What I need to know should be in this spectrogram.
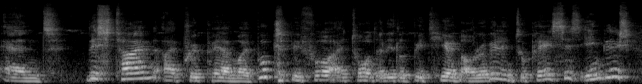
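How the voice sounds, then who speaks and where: With a high-pitched, sing-song delivery at normal speed, a man with a German accent talks to camera as an English teacher in a casual way. Earnestly he repeats himself, enumerates ideas one by one and quotes scripture, recorded in an echoey room well away from the mic.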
